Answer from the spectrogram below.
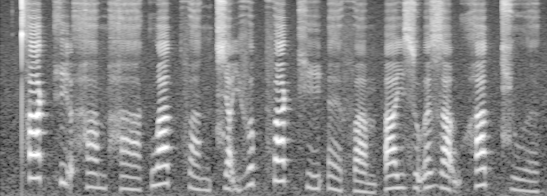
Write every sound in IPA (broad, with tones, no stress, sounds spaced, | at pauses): t̪ʰ a˦˥ k̚ h ḭ˧˨ ə̯ h a̤˨˩ m h a̤ː˨˩ k w a˦˥ t̚ f a̤˨˩ n t͡ɕ a̰˧˨ j v ə˦˥ p̚ f a˦˥ k̚ x i˨˦ ʔ ɛ̤˨˩ f a˧˩ m ʔ a˧ j z ṵ˧˥ ə̯ z a̰˧˨ w h a˦˥ t̚ t͡ɕ ṳ˨˩ ə̯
